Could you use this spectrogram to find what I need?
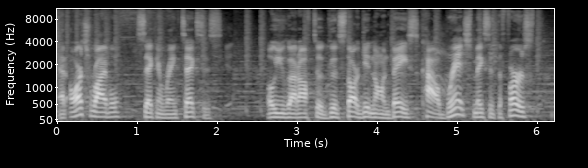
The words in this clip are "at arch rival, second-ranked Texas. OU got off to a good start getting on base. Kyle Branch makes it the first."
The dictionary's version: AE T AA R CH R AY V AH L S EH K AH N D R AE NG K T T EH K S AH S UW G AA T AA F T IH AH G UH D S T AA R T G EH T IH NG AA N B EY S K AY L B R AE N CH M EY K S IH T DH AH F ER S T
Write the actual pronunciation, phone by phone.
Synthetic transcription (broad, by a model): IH T AA R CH R AY V L S EH K AH N D R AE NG K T T EH K S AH S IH G AA T AA F T IH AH G UH D S T AA R T G EH T IH NG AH N B EY S K AY L B R AE N CH M EY K S IH T DH AH F ER S T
